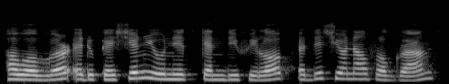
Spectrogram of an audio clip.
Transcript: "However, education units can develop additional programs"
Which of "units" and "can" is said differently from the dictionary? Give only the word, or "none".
units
